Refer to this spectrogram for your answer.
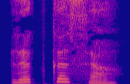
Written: ರಾಕಾಸಿ

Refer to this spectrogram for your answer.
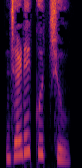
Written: ಜಡೆಕುಚ್ಚು

